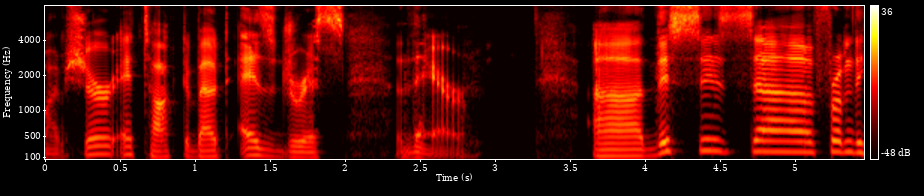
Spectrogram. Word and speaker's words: Esdras: Esdras, that's how you pronounce it. Esdras, with a capital E.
